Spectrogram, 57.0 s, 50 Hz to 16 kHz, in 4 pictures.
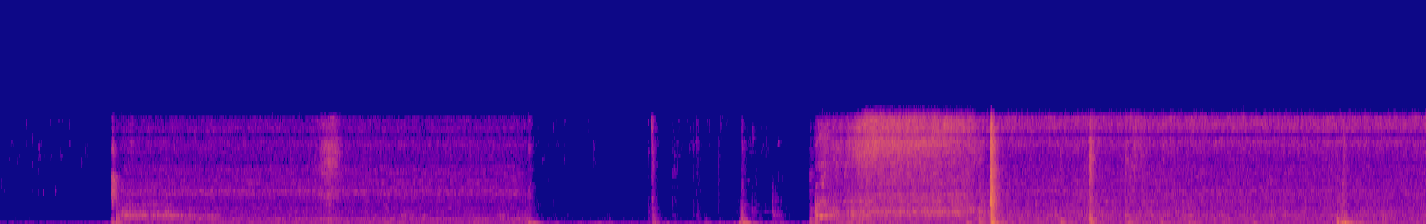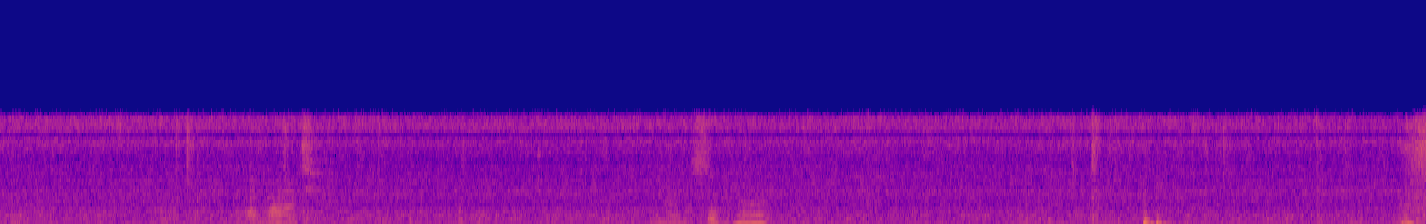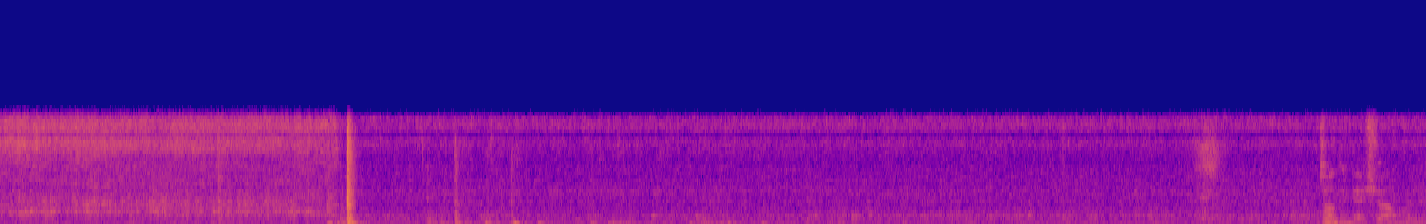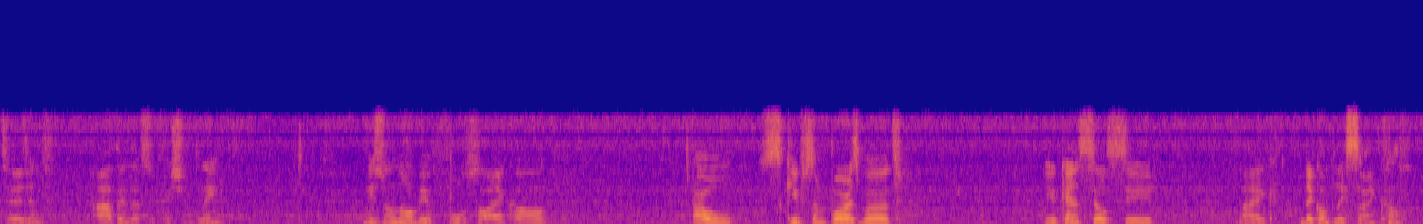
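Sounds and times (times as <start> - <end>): water hissing into washing machine: 1.1 - 5.4, 8.1 - 57.0
washing machine drum thuds: 13.3 - 14.6, 25.6 - 26.1, 31.7 - 36.3.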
